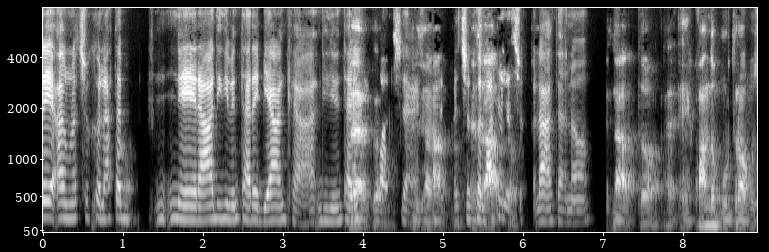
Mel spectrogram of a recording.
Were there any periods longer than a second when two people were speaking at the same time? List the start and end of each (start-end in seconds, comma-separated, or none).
3.8-6.1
